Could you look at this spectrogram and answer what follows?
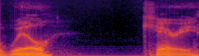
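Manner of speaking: very slow, drawn-out delivery. Recounting how he told his first joke, very slow delivery. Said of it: "I would just go really slow".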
